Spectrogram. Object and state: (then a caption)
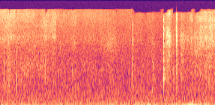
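Glossy paper catalog being rubbed. Fingertips and a flat palm rub and smooth the coated pages of an open glossy paper catalog. The result is a soft, steady papery swishing, broken by several bright, sharp crinkles and ticks, with a low rumble underneath.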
